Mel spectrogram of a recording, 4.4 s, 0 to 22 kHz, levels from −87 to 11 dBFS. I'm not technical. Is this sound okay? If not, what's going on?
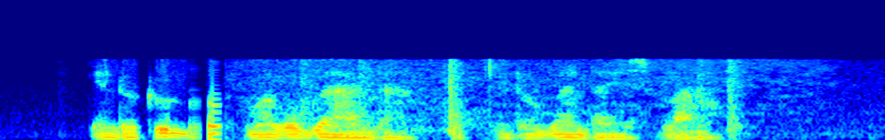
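No, there are two problems.

The first is noise suppressor artifacts, and they last the whole clip. A noise suppressor keeps guessing which parts of the sound are steady background hiss and turns those down heavily, moment by moment. Here the room noise gets noticeably louder from about 1 second on, so the background seems to drop away in the pauses and come back underneath the speech, a pumping effect.

The second is packet loss with pitch repetition, from 0.96 to 1.12 s, just before "mag oganda e". Small chunks of the audio never arrived, several short pieces over a sixth of a second, the longest 80 ms. To cover the gaps, the receiver repeated the last bit of voice and faded it out. You hear a brief buzzy, held sound, then a moment of near-silence before the speech picks up again.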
